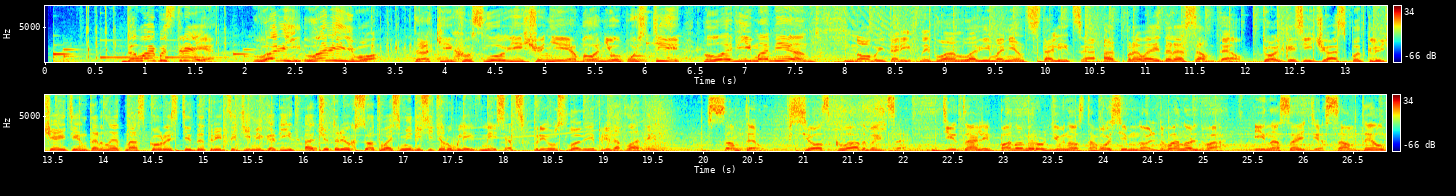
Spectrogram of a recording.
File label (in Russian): ролик интернет провайдера; САМТЕЛ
